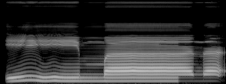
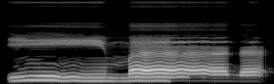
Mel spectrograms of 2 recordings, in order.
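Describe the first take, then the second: Both takes have the same delivery.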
